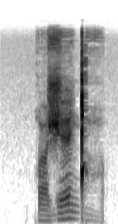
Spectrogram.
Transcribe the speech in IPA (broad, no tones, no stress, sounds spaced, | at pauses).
qʷ ɑ ʒ ɛ ŋ͡ǃ ɑ̤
